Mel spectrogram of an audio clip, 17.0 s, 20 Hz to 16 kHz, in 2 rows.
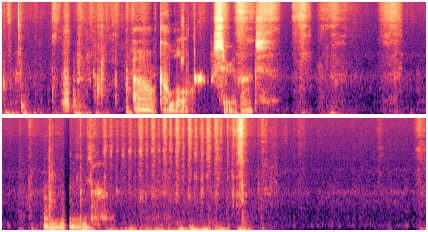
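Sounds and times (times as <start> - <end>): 
speech: 2.6 - 5.4, 9.3 - 10.6
pen or pencil scratching on paper drawing a cereal box: 10.2 - 13.4.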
